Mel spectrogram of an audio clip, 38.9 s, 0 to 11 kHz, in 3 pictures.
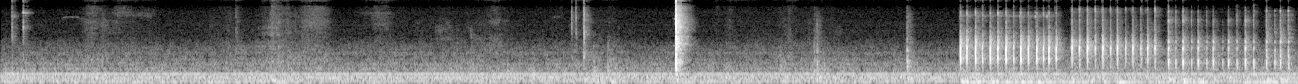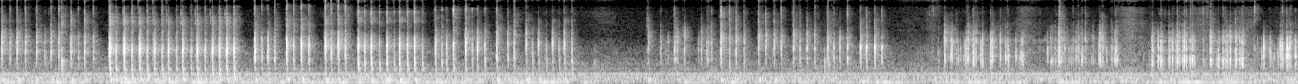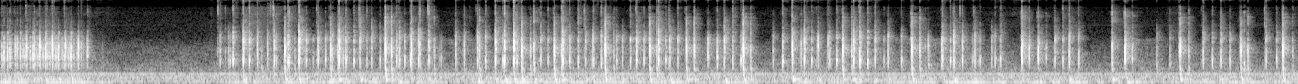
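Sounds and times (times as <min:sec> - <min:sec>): mechanical keyboard typing: 0:09.6 - 0:18.8, 0:19.4 - 0:26.9, 0:28.2 - 0:38.9.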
